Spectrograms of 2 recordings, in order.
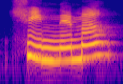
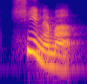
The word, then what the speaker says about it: cinema: e Tita você acertou em português nós temos o c mas ele tem um som diferente como cinema cidade mas em italiano tem outro som então cinema é cinema e cidade é Chita esteja atento na sua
